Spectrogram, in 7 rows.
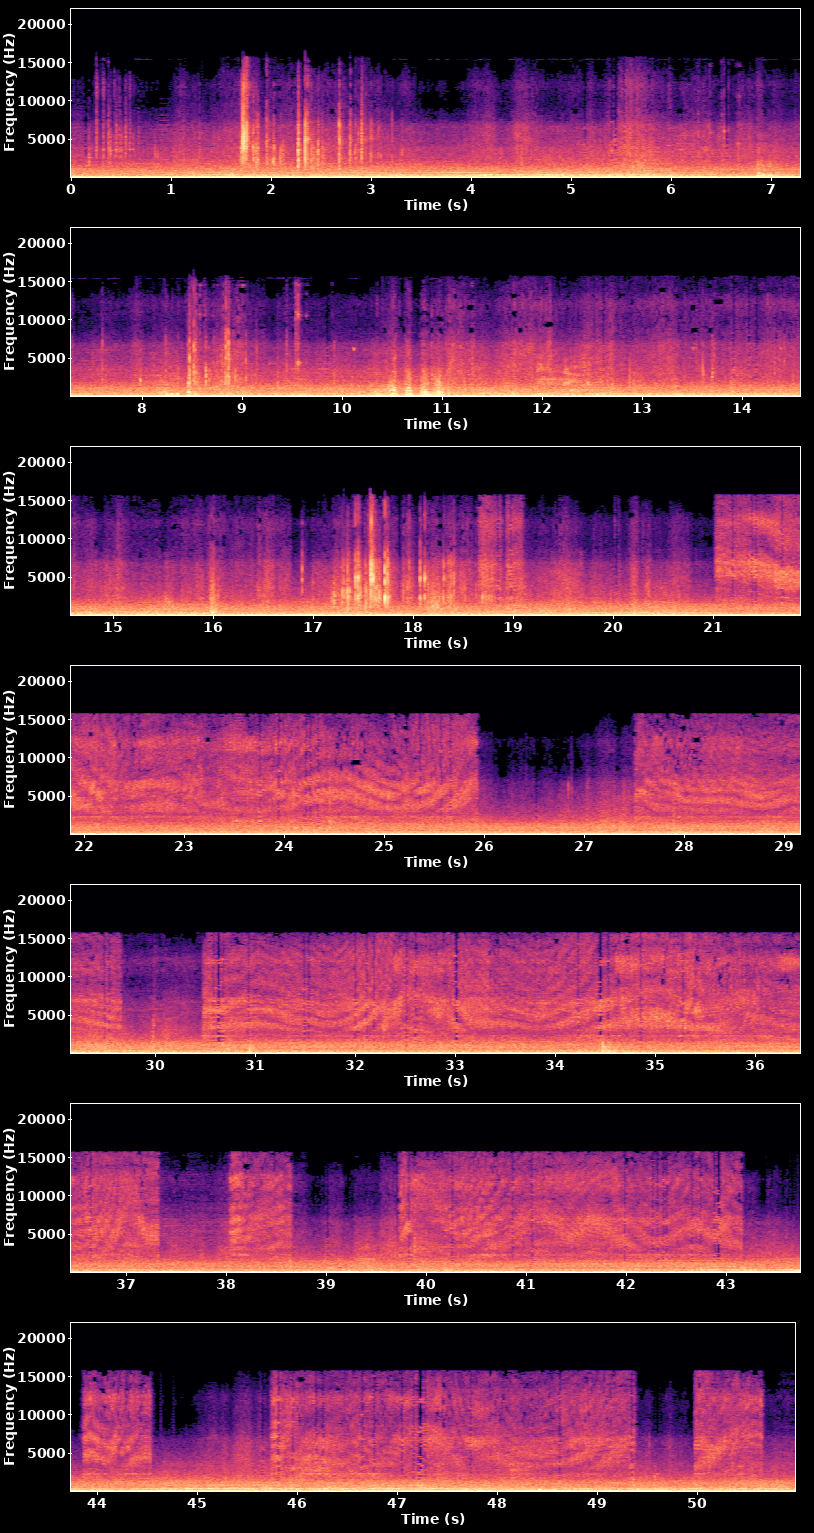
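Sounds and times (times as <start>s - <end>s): spray paint can hissing: 0.2s - 0.6s, 1.6s - 3.2s, 17.2s - 19.1s, 21.0s - 26.0s, 27.4s - 37.4s, 38.0s - 38.7s, 39.7s - 43.2s, 43.8s - 44.6s, 45.7s - 50.7s.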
